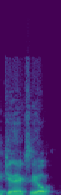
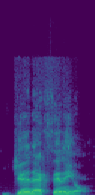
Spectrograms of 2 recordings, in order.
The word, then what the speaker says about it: Gen Xenial: i like the name hey genexia i mean gen xenial i've been mispronouncing your name that's why i wasn't able to find your channel yesterday because i was trying to type in genexio into this search i've been mispronouncing your name this whole time it's genuine gen you're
